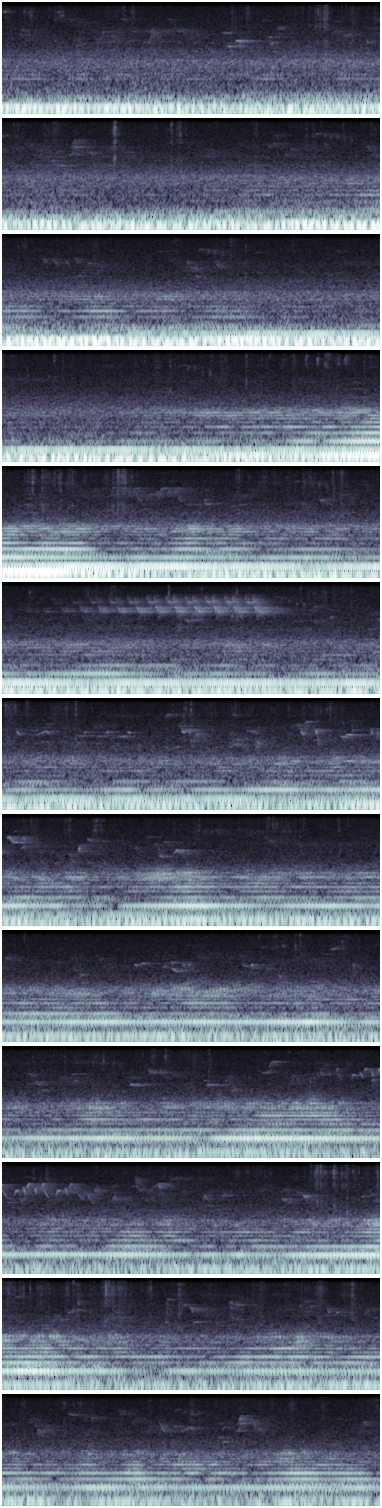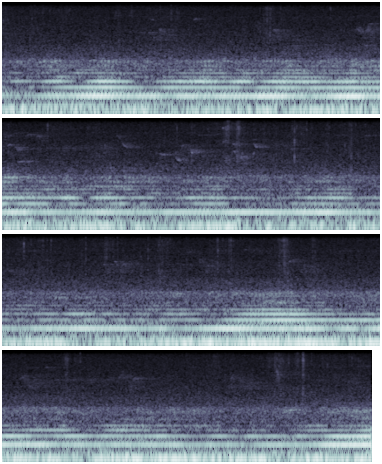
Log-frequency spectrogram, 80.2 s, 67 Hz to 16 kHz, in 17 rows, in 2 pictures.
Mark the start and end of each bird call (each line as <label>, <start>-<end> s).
Gray Catbird (Dumetella carolinensis), 2.5-3.5 s
Ovenbird (Seiurus aurocapilla), 23.9-27.4 s
Gray Catbird (Dumetella carolinensis), 28.3-34.2 s
Gray Catbird (Dumetella carolinensis), 39.1-46.6 s
Common Yellowthroat (Geothlypis trichas), 46.4-48.6 s
Gray Catbird (Dumetella carolinensis), 48.8-60.2 s
Gray Catbird (Dumetella carolinensis), 65.9-69.6 s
